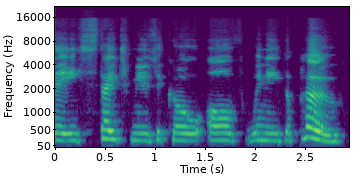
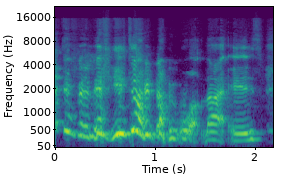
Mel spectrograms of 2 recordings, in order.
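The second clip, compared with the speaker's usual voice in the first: higher, louder mock scolding; laughing mock telling-off; playful teasing; 5 semitones higher, 5 dB louder than usual. Real, not acted. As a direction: tease the viewers affectionately.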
